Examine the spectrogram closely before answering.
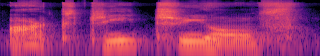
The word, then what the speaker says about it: Arc de Triomphe: This is a fantastic Arc de Triomphe of France, Paris.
